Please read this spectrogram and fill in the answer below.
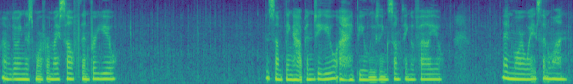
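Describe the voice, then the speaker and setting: A woman playing a possessive, commanding mafia boss girlfriend in an intimate roleplay audio drama, speaking softly and deliberately, often slipping into a whisper. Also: lowish voice, flat delivery, vocal fry, husky. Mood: protective, possessive. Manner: slow, deliberate, coolly possessive.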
